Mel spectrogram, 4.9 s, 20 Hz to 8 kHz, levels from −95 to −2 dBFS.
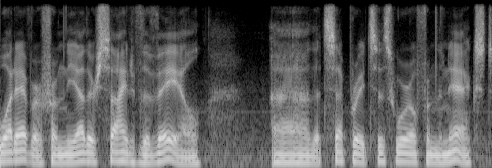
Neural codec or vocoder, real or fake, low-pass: none; real; 7.2 kHz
